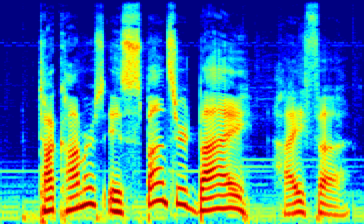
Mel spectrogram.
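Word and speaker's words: Hyvä: Commerce is sponsored by hia or as the Europeans say hoofa or the right way to say it hoofa is rapidly becoming the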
